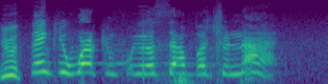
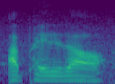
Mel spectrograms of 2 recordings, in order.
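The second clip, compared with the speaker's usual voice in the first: much lower and softer, solemn and steady; quiet pleading advocate; 13 semitones lower, 10 dB quieter than usual. Acted. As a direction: say it low like a final verdict of love. Advocate pleading before God.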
